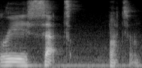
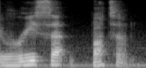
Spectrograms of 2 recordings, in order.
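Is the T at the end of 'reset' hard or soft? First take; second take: hard; soft. First: The final T of reset is fully released. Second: The final T of reset is soft. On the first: The speaker calls it wrong. "I'm not saying" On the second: The speaker calls it right. "Notice how my final T is soft"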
